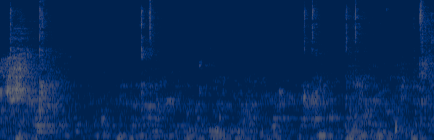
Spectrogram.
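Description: Faint clicking of a computer mouse: a few scattered clicks, with a small cluster near the end.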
